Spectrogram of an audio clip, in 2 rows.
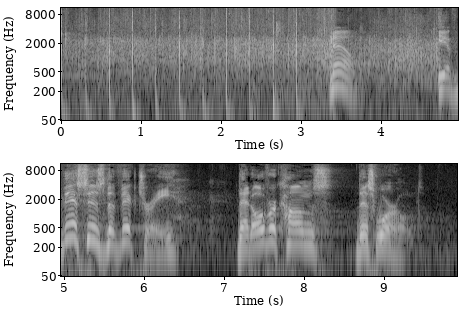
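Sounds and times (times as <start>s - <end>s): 
audience clapping in unison: 0.0s - 5.0s
speech: 3.4s - 3.8s, 4.7s - 6.5s, 7.2s - 9.4s.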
